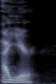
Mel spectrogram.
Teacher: So there's no N, there's no little tiny N sound when I say a year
